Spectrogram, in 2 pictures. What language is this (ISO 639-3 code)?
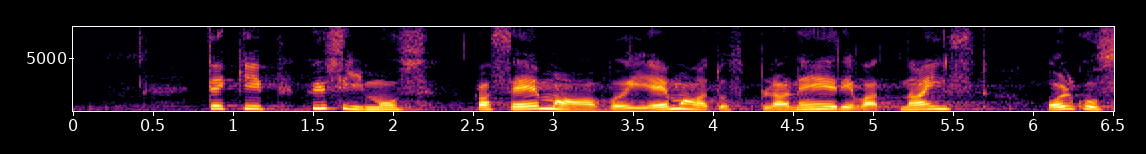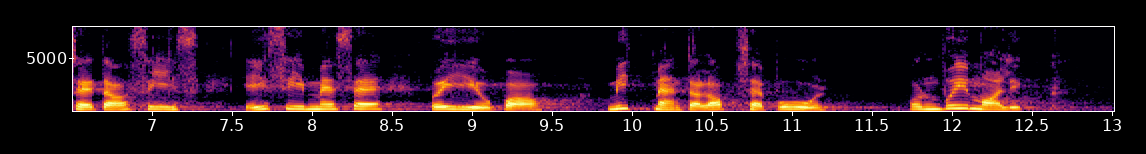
est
